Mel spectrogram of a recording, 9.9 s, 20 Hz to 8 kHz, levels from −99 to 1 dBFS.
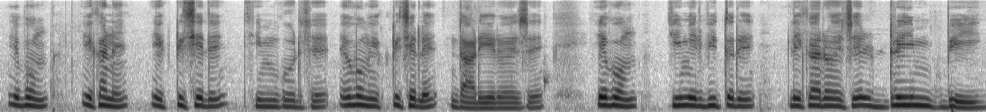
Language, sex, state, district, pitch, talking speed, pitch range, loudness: Bengali, female, West Bengal, Malda, 195 Hz, 120 wpm, 170-205 Hz, -18 LUFS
